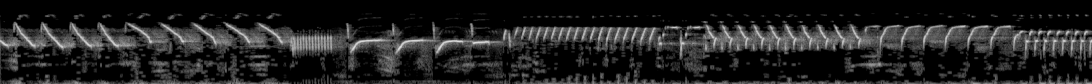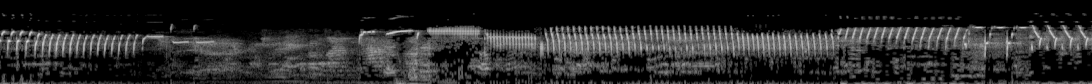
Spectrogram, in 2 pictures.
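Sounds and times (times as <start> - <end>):
canary singing: 0.0 - 21.8.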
